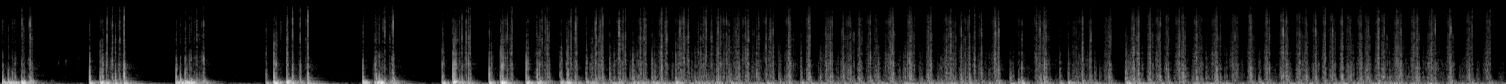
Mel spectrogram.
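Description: Fingertips tap and scratch the top of a large, hollow white polyethylene foam box. Five separate dull, low thumping bursts open the clip, then give way to continuous rapid tapping and scratching with a deep, hollow, muffled tone.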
